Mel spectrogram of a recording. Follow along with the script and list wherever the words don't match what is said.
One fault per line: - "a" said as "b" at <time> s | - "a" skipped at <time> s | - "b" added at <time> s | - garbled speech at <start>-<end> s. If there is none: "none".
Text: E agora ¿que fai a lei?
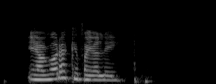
none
